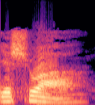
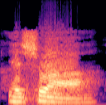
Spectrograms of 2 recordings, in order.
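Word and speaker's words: ישוע: 중요한이 친구들은 히브리어로 하면 굉장히 좋습니다 히브리어 원래 발음이 때문에 자 함께 볼까요 예슈아 예슈아 마시아 마시아 바라면 어 목 뒤에서 가래를 듯이는내는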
